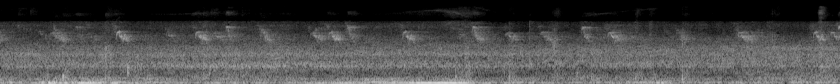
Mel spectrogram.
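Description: Small birds chirping in short, sharp, repeated calls, about two a second, over a steady low rumble of city traffic that swells twice.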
